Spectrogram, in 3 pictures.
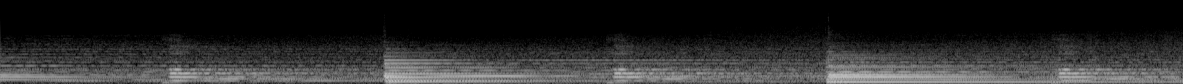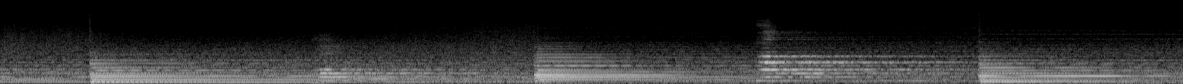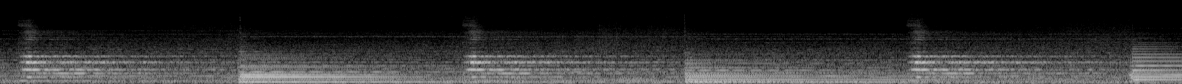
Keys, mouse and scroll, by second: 0.5 click, 1.4-2.9 drag, 3.5-5.0 drag, 5.0 scroll up 1, 5.2 middle click, 5.6 scroll up 1, 5.9 middle click, 6.5 click, 7.1 click, 8.2-9.8 drag, 11.0 click, 13.4 click, 14.0 click, 15.0 click, 15.2-16.4 drag, 16.4-16.7 scroll down 2, 16.7-18.0 middle drag, 18.0 click, 19.6-21.7 drag, 23.0 scroll down 1, 23.3 middle click, 23.9-24.2 scroll up 1, 24.2 click, 24.9 Tab, 25.4 shift+middle click, 25.8 `, 27.0-28.5 scroll up 1, 28.5 shift+z, 28.9 e, 29.7 click, 31.0 shift+z, 31.5 middle click, 31.9 2, 32.1 e, 33.3 ctrl+z, 34.1 3, 34.4 click, 34.7 alt+click.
